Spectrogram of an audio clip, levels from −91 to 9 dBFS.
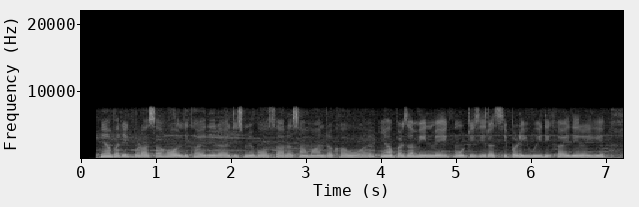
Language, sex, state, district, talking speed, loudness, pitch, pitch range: Hindi, female, Bihar, Gaya, 255 wpm, -28 LUFS, 215 Hz, 210-225 Hz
